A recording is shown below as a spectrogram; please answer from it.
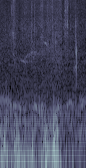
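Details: Dove calling near a home vegetable garden as rain approaches: low soft cooing notes under gusting wind, with a faint higher bird note in the background.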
